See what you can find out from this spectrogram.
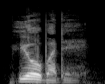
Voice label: "yo bade", Apatani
